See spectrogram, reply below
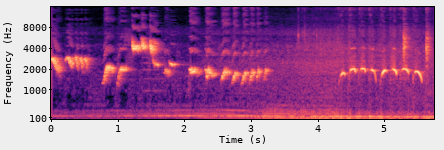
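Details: White-rumped shama, a competition-grade songbird, singing clear whistled phrases: rising and falling slurred notes, then a fast run of repeated arched whistles near the end, over a steady low hum.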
